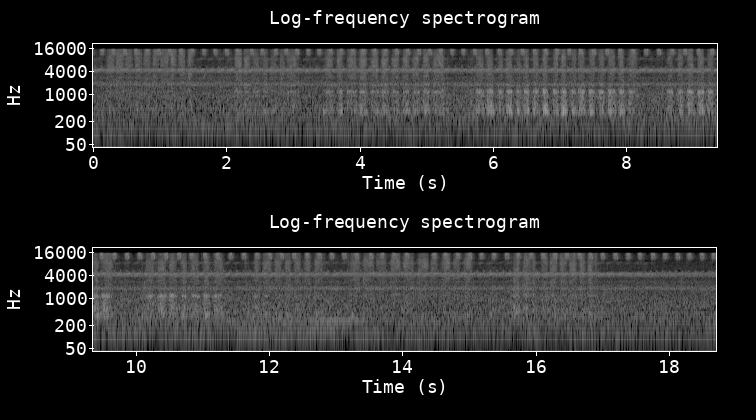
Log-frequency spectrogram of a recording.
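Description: Crickets chirping steadily, with several short squeaky rubbing bursts in the first half as a paper towel wipes over a faux pumpkin.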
